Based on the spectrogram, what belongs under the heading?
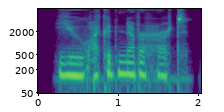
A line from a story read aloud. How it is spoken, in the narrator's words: whispered Erland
